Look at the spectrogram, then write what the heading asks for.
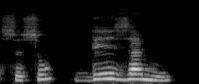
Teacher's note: mot qui commence par une voyelle ou un H je pron je prononcerai ce S et ce S sera sonore · je prononcerai ce S et ce S sera sonore. Je dirai ce sont des amis. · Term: liaison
